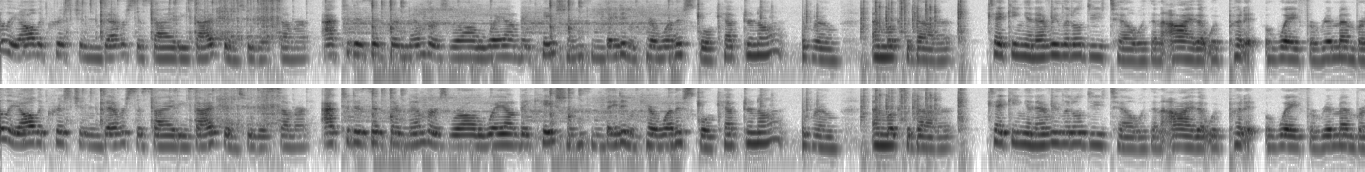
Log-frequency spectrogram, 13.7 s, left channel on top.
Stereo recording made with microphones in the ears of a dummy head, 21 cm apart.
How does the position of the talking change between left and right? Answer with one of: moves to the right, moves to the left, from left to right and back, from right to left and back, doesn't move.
moves to the left.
